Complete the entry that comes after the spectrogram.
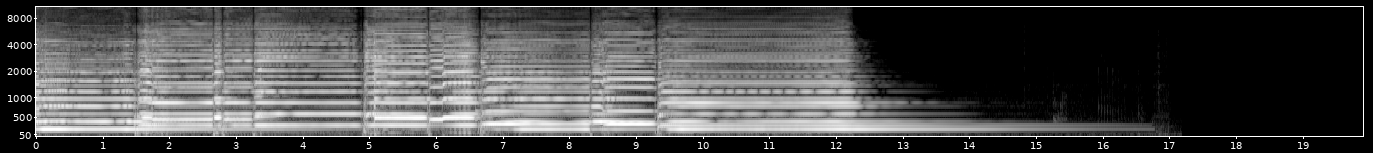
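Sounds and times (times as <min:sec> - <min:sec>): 
electric fiddle: 0:00.0 - 0:15.5.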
